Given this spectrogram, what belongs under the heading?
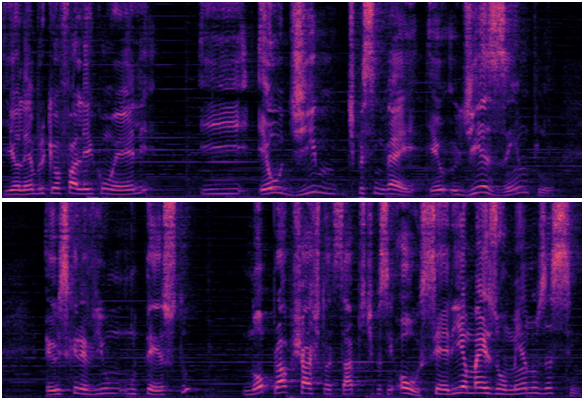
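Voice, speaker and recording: Talking at normal speed in a high, slightly mellow voice, a man with a Minas Gerais Brazilian accent from Belo Horizonte chats casually as a podcast guest. He creates audio drama podcasts and spins anecdotes in slangy speech. Background music accompanies him.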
